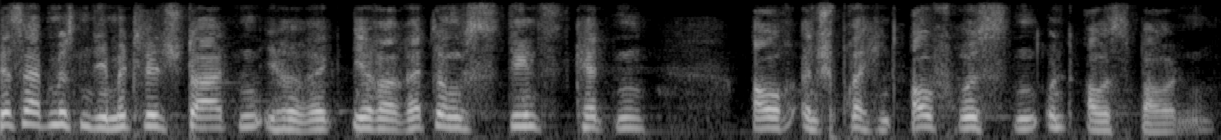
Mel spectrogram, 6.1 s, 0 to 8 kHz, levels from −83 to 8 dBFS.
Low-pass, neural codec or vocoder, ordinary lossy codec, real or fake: 7.2 kHz; none; Opus, 24 kbps; real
